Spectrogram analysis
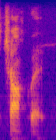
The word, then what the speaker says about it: chocolate: nice um one thing chocolate it's like two syllables chocolate I cannot hear you now so so the pronunciation of chocolate it just sounds like chocolate chocolate chocolate chocolate yeah we don't want that o sound so it's just like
